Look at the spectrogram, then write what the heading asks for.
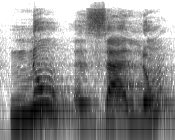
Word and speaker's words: nous allons: Nous allons, liaison. Hein? Nous allons. Nous is ending with a consonant and allons is beginning with a vowel. So therefore S has to be pronounced.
